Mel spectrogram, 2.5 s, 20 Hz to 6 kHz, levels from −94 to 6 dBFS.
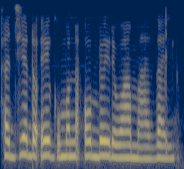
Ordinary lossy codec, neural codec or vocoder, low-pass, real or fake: none; codec, 16 kHz, 8 kbps, FunCodec, trained on LibriTTS, 25 frames a second; 5.4 kHz; fake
